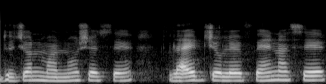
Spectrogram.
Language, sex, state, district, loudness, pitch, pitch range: Bengali, female, Assam, Hailakandi, -17 LUFS, 185 Hz, 175-195 Hz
